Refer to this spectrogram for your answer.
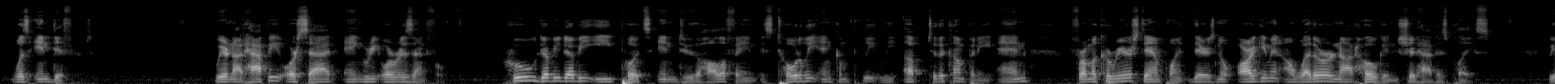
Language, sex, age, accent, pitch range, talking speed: English, male, 30-49, American, 110-135 Hz, 175 wpm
